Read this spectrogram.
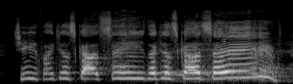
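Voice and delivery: put-on high, slow, wondering kid's voice; a boy announcing he got saved to the leader; overjoyed little boy. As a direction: let a small boy savour his big news. Boy returns newly saved.

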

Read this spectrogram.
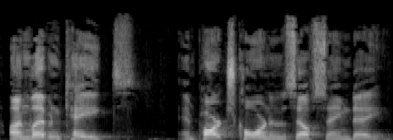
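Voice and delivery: scripture reading. Real, not acted. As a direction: read the King James verses with weight. Reads King James scripture aloud.

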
